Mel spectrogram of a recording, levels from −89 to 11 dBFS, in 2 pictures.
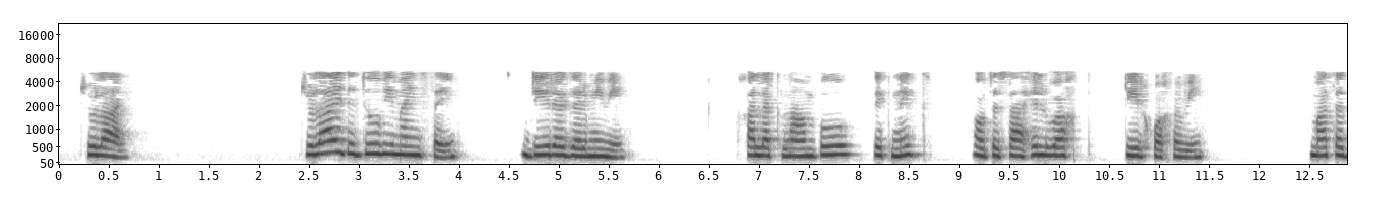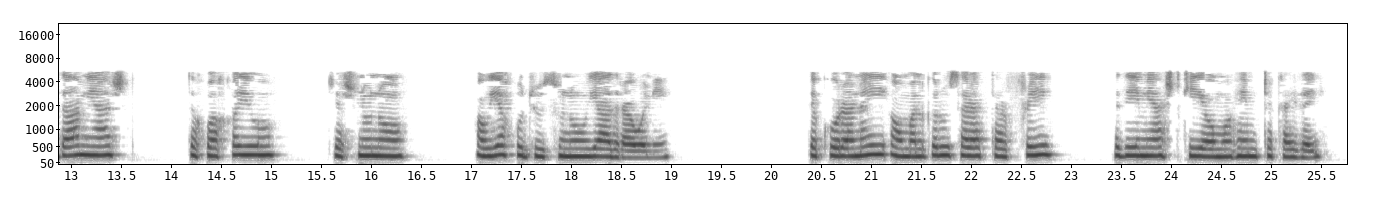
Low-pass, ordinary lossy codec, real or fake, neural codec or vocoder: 5.4 kHz; MP3, 24 kbps; real; none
